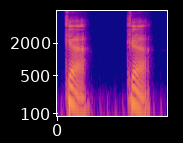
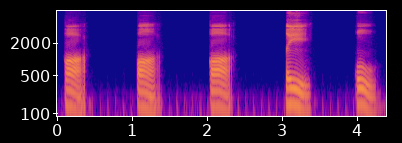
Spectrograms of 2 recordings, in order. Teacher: Dan sifat dari kaf ini mengeluarkan nafas, mengalirkan udara.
